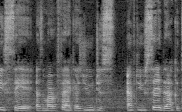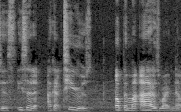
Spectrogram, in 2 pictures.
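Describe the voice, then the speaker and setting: A woman speaks at medium pitch with vocal fry and a moderate pace. Her intonation stays monotone and flat. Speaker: nurse and online minister. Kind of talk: testimony. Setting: recorded on lunch break.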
